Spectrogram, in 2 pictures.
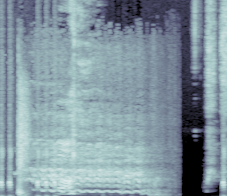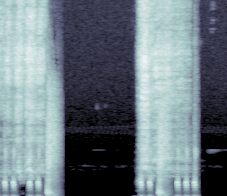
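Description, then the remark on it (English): A voice mimics an irritated horse in a stable, annoyed by the swishing tail of the horse in the next stable, starting with a long wavering whinny, then two bursts of choppy, snorting neighs separated by short pauses, loud. “One horse you see from one stable that's in a particularly dark corner, its tail is swishing around and hitting another horse in the stable next to it, and that horse is getting annoyed.”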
